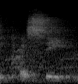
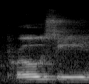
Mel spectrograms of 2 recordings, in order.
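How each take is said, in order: First: "proceed" with a reduced first vowel: pruh-CEED; lazier "proceed". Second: "proceed" with a full oh: proh-CEED; Canadian "proceed". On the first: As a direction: slacken the start of "proceed". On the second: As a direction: give "proceed" its full first vowel. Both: Shown as a demonstration. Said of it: "Everything is made a little lazier".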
